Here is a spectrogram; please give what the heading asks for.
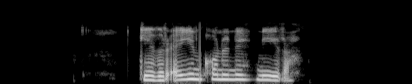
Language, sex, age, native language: Icelandic, female, 20-29, Icelandic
